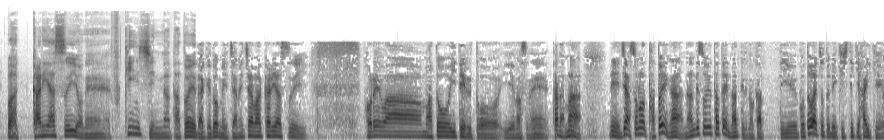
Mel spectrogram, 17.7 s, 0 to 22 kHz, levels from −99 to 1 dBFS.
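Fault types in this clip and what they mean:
Adaptive stream at a lower bitrate: the player switched to a lower-bitrate version at 3.90 s with no gap, and from there the speech loses everything above 6.3 kHz.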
